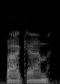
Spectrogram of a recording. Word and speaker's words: Bagan: He was going to, after they cancelled Resurrection of Godzilla, and therefore Bagan's, I looked up how to pronounce it, I'm pretty sure it's Bagan. It doesn't sound right.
